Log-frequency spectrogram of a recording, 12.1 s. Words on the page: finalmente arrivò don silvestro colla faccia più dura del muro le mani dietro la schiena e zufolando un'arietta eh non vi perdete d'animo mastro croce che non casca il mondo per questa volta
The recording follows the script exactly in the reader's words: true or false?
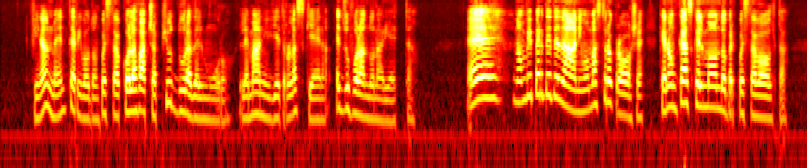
false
